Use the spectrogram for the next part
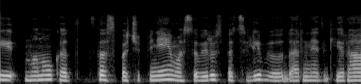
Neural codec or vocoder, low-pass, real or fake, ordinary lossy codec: none; 9.9 kHz; real; Opus, 16 kbps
